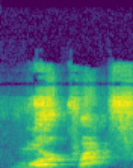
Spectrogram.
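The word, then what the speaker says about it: Morecraft: Stefan Struve against Christian Moorcraft. Rhymes with Warcraft.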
